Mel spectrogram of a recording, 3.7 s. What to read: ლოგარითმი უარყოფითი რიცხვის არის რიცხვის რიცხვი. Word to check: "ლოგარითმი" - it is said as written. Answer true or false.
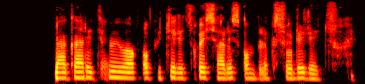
true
